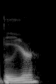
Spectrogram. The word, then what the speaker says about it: Buyer: It's spelled Buyer, but it's Steve Buyer.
